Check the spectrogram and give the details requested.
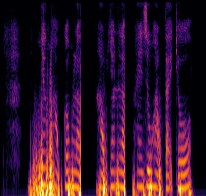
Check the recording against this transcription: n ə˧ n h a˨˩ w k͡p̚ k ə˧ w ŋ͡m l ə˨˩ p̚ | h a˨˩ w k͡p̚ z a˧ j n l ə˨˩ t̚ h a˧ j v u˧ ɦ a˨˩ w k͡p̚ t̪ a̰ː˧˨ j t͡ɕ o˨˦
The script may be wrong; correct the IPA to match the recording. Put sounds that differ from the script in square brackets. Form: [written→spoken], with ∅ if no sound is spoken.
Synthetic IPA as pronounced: [n→ɲ] ə˧ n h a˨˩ w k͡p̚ k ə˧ w ŋ͡m l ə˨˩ p̚ | h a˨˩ w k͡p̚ z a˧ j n l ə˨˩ [t̚→p̚] h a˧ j [v→z] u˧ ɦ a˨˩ w k͡p̚ t̪ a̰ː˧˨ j t͡ɕ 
